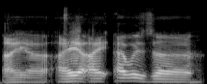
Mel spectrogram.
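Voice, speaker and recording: A man's voice: mid-range voice, a little slow, bright, forceful tone, clear, resonant tone. A man in casual post-game chat, enthusiastic and full of compliments. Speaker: tabletop roleplay player.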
